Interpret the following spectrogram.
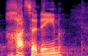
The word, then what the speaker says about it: Hasidim: pronunciation of this word, the first letter in Hebrew is the Hebrew letter Het, which is a very guttural H.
